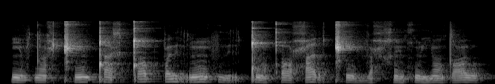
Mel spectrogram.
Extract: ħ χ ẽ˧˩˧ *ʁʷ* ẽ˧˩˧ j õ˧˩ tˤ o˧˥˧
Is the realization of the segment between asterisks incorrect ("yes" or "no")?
yes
